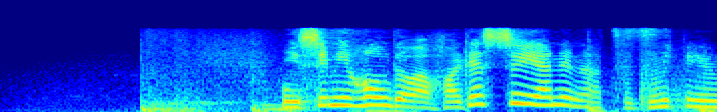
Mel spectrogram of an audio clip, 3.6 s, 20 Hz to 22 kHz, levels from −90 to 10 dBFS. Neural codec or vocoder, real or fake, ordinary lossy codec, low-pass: codec, 16 kHz, 0.5 kbps, X-Codec, HuBERT features, trained on general audio; fake; none; none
